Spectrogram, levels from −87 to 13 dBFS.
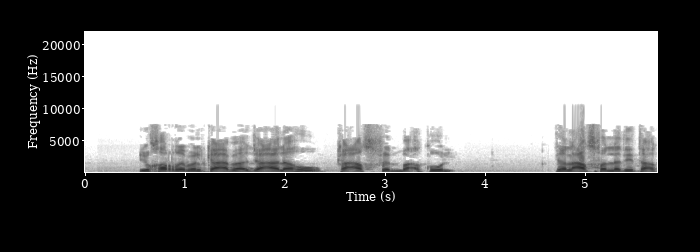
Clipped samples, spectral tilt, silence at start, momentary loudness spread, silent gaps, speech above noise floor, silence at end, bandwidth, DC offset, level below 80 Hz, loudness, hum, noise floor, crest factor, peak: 0.1%; -6.5 dB/octave; 0.55 s; 7 LU; none; 38 dB; 0 s; 8.4 kHz; under 0.1%; -50 dBFS; -14 LUFS; none; -51 dBFS; 14 dB; 0 dBFS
